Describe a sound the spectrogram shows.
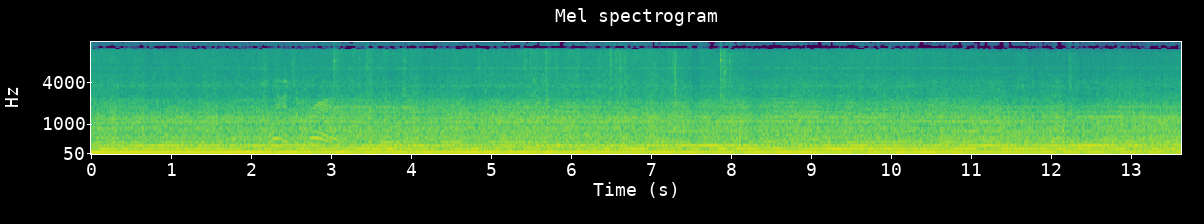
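A mower engine drones steadily close by.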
